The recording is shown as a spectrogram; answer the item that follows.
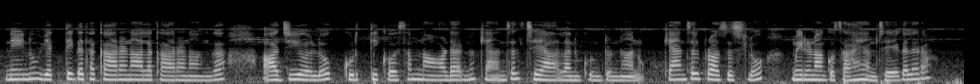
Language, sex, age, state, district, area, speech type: Telugu, female, 18-30, Telangana, Siddipet, rural, read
